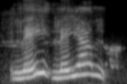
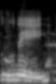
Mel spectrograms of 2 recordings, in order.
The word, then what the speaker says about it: Leigh: It's actually pronounced Leigh. And if you think of classic Hollywood actresses like Janet Leigh and Vivian Leigh, you'll never get it wrong.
